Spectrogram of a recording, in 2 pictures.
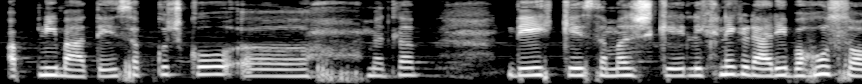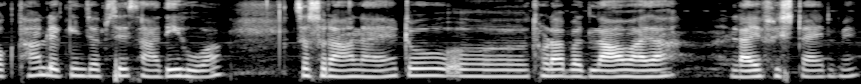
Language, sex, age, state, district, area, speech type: Hindi, female, 30-45, Uttar Pradesh, Chandauli, urban, spontaneous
